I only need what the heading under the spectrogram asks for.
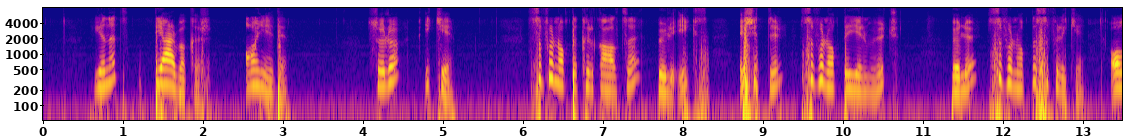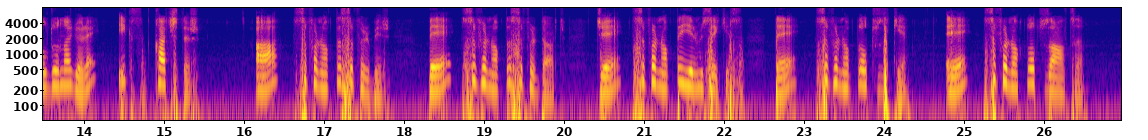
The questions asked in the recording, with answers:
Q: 0,46 bölü x eşittir 0,23 bölü 0,02 olduğuna göre x kaçtır?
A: Yanıt Bursa 0,04.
